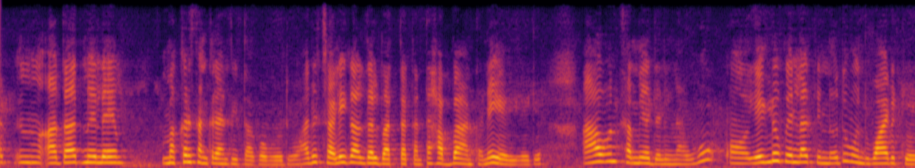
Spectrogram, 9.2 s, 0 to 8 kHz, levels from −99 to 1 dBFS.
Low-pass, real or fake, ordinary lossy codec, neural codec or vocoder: none; fake; none; codec, 16 kHz, 4 kbps, X-Codec, HuBERT features, trained on LibriSpeech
